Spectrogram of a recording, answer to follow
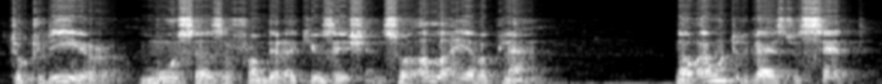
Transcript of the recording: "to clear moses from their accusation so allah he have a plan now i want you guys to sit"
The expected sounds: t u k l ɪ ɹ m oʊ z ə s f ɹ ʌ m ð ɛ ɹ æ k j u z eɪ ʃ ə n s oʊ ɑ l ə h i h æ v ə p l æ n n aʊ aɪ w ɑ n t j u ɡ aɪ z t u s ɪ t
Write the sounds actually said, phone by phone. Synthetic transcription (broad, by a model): t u k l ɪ ɹ m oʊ s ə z f ɹ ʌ m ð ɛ ɹ æ k j u z eɪ ʃ ə n s oʊ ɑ l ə h i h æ v ə p l æ n n aʊ aɪ w ɑ n t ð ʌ ɡ aɪ z t u s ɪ t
